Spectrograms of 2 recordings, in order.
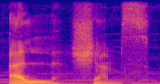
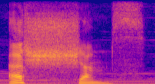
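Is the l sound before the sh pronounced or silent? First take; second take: pronounced; silent. First: The l is pronounced before the sh sound. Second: The l is silent and the sh is doubled. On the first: The speaker calls it wrong. "and not al-shams" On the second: The speaker calls it right. "We silent the lam and add a shadda on the sheen"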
